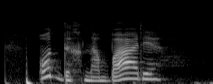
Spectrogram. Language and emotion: Russian, positive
